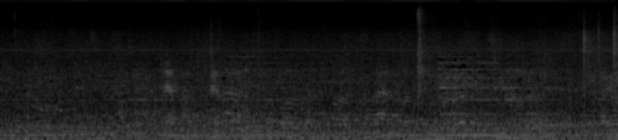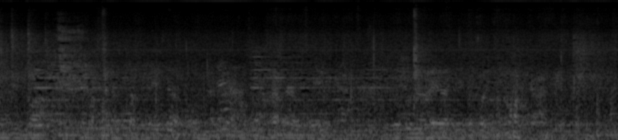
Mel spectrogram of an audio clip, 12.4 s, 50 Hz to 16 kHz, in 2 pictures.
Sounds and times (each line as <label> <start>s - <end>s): Distant churchbells are ringing 3.5s - 12.2s
church bell close by starts to ring 4.0s - 12.2s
